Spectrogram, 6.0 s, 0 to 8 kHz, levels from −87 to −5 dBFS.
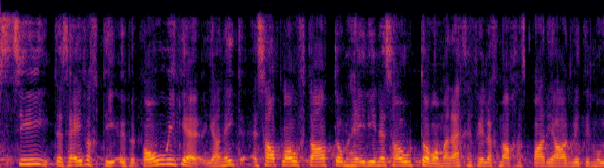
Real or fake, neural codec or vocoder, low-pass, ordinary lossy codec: fake; codec, 16 kHz, 4.8 kbps, FACodec; 7.2 kHz; none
